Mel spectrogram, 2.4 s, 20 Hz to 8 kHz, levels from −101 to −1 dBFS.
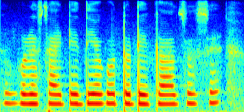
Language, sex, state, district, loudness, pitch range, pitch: Bengali, female, Tripura, West Tripura, -14 LUFS, 250-255 Hz, 255 Hz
